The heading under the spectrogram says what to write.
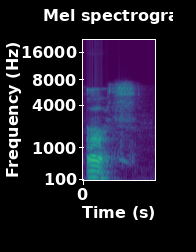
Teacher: as a first word and stressed syllable earth is emphasized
